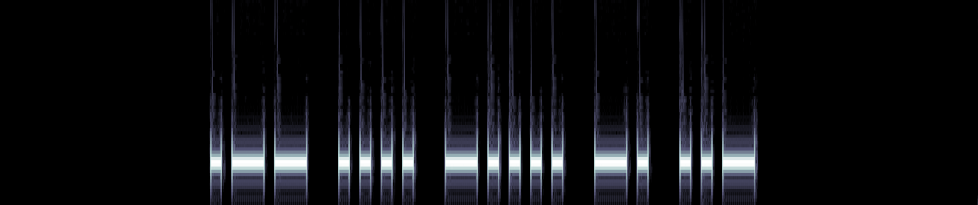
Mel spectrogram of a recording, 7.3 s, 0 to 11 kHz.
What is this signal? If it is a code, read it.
Morse code, heard as a keyed tone, about 18 wpm, 700 Hz. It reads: WH6NU
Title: Speed Racing - USA 2x2 Call Signs 15wpm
